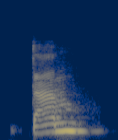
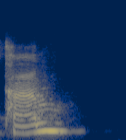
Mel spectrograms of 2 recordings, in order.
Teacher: Y si decimos tam, que ya va con la T aspirada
